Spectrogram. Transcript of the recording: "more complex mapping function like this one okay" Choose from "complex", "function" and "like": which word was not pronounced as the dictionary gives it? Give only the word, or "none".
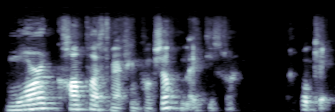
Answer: function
